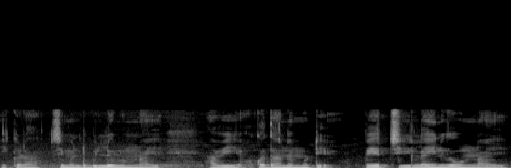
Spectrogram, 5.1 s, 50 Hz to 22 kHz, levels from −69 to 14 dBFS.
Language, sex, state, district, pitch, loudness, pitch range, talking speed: Telugu, male, Telangana, Mahabubabad, 100 Hz, -14 LUFS, 95-105 Hz, 130 wpm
